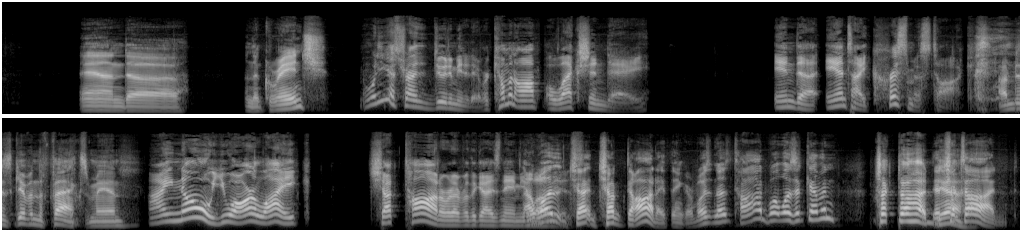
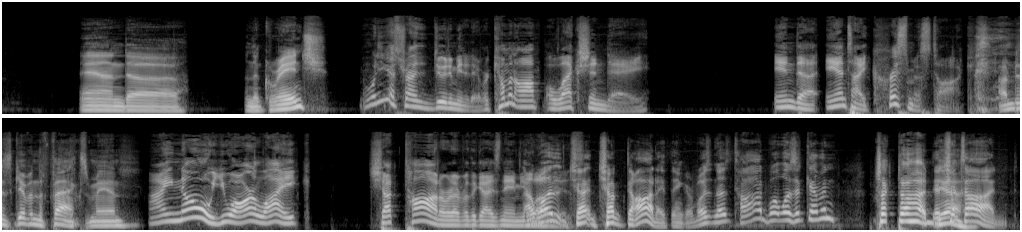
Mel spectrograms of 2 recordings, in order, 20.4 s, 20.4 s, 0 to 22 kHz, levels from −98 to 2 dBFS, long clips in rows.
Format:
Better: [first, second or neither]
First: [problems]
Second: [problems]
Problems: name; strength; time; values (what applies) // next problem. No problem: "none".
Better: second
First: thin; very; fading below 650 Hz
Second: none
